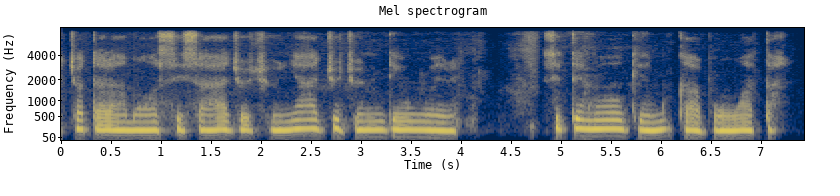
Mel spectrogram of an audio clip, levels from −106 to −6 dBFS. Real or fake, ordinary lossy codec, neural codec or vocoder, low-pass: real; none; none; 7.2 kHz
